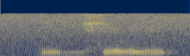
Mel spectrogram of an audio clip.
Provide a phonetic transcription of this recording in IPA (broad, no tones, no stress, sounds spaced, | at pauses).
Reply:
n i̤ x i l i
